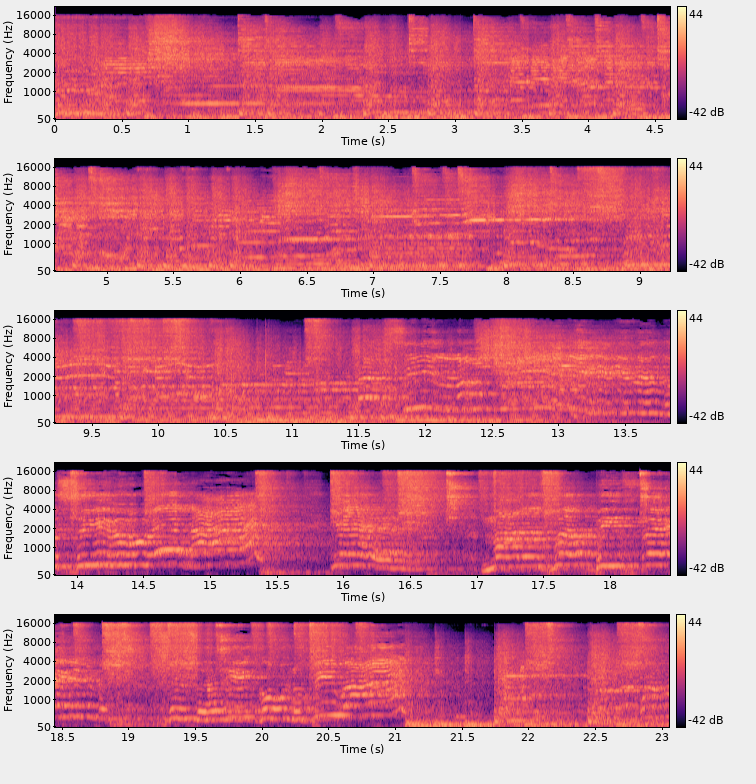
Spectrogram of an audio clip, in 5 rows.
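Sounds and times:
electric guitar: 0.0s - 14.2s, 21.1s - 23.0s
drum kit: 0.0s - 23.0s.

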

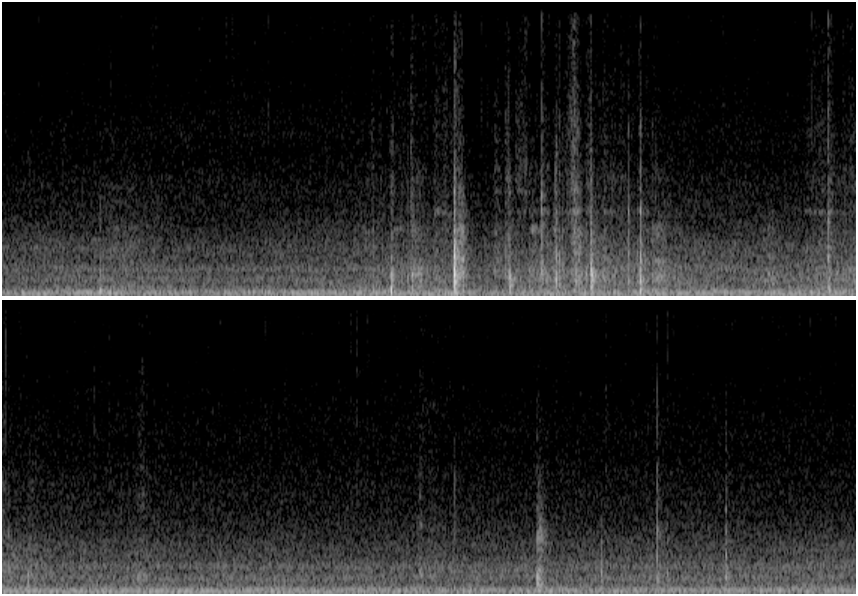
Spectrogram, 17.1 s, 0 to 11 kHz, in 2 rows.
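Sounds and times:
steady low hum: 0.0s - 17.0s
light clicks and taps of plastic: 13.8s - 16.9s.

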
